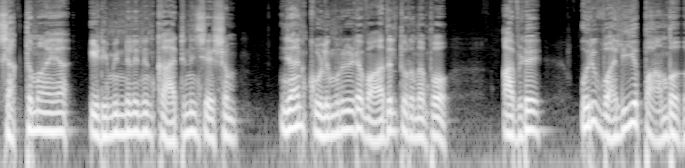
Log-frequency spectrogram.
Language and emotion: Malayalam, fearful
